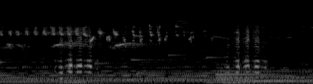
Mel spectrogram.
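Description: A cartoon goat bleats in a jungle animal story: short wavering, nasal calls repeated over a couple of seconds, mixed with light musical tones.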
